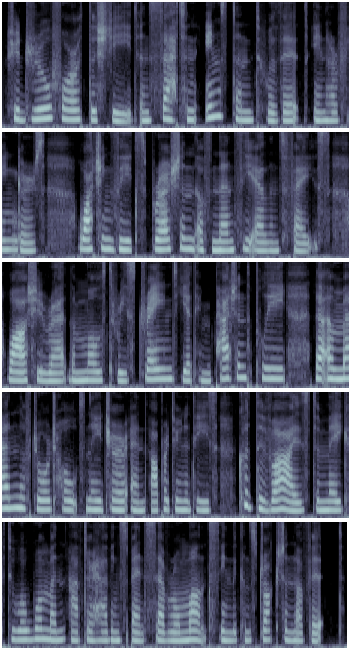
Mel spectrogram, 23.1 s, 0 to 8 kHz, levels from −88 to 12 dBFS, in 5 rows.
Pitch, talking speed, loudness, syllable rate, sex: 215 Hz, 145 wpm, -19 LUFS, 4.1 syllables/s, female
